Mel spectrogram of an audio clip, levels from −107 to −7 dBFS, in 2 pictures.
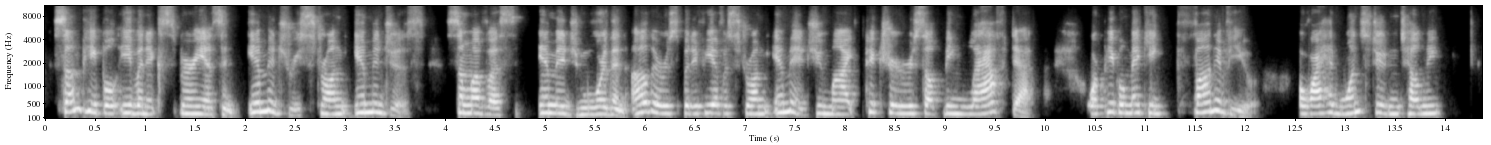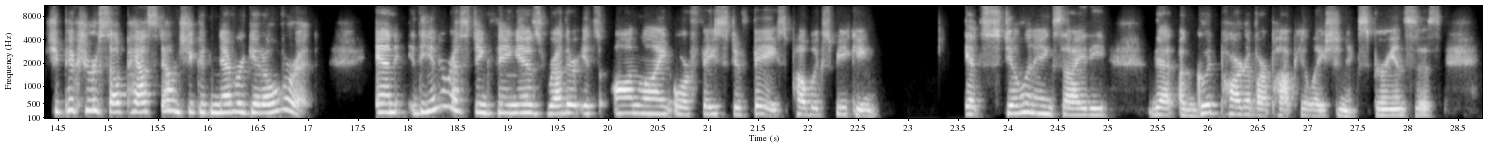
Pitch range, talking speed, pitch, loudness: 205-250 Hz, 165 wpm, 225 Hz, -18 LUFS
